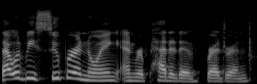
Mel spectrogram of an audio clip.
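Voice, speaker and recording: A woman's voice: lowish voice, big pitch swings, fairly quick, crowd noise. A woman's voice reading chat requests and stiff, formal replies, repeating the same odd word of address. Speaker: chat-command voice reading messages.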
